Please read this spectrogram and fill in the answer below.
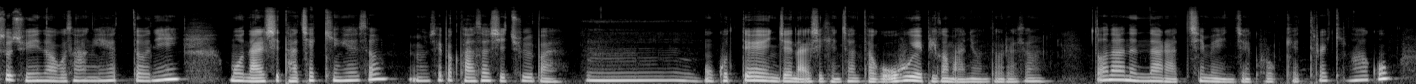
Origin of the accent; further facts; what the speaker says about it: South Korea; 근데 이제 한국인으로서 한국 사회를 되돌아보게 하는 그런 영화잖아요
